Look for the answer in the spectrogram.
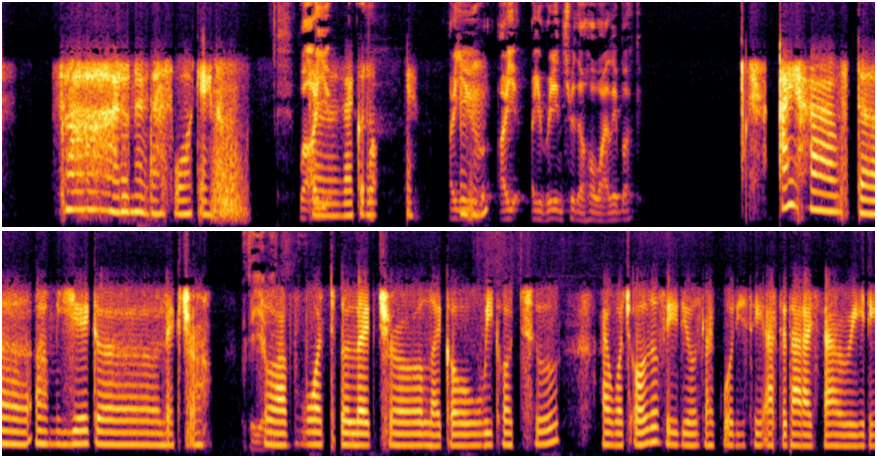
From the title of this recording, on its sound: Live Calls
